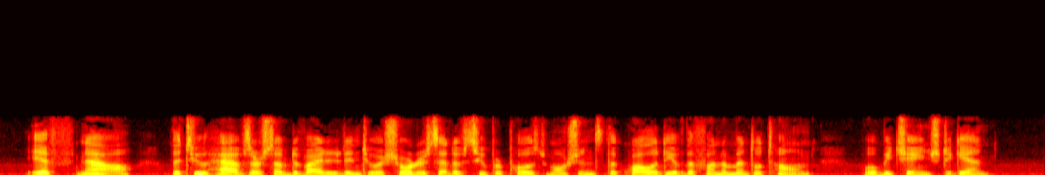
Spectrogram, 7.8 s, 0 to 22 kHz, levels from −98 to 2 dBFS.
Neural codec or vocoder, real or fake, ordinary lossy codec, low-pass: none; real; Opus, 64 kbps; 7.2 kHz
